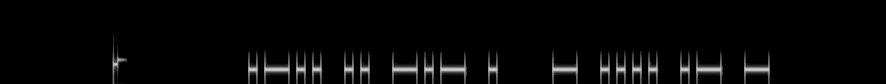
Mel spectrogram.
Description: Morse code, heard as a keyed tone, about 15 wpm, 700 Hz. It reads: LIKE THAT
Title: Sets of 2 Words 15wpm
